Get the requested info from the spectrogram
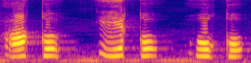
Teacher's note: कलकला की आवाज पलट कर वापस आती है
